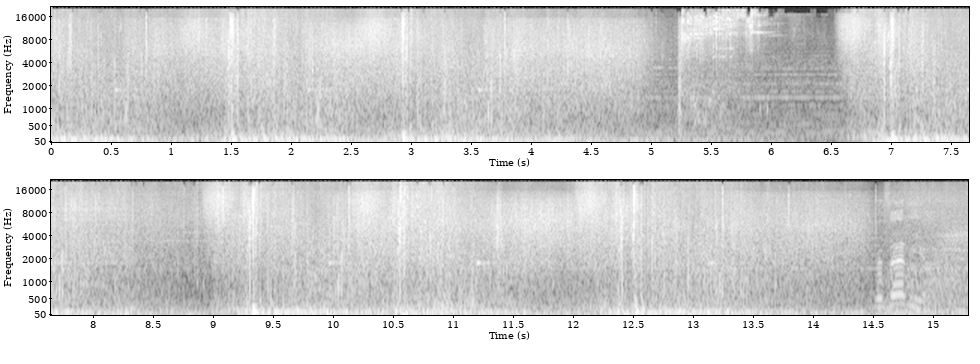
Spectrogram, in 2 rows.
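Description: Fiery Confringo spell blasts from Hogwarts Legacy on PS5 go off as a series of heavy booming explosions, four or five deep hits with rumbling tails and a short quiet gap between two of them.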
